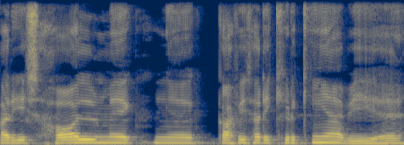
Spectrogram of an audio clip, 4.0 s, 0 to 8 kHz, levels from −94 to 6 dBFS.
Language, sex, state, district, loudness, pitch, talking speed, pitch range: Hindi, male, Bihar, West Champaran, -15 LUFS, 150 Hz, 135 wpm, 140-155 Hz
